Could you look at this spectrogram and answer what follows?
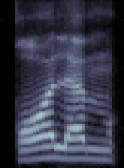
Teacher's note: قاف کو موٹا کرنا ہے آپ نے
